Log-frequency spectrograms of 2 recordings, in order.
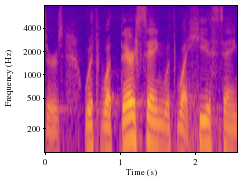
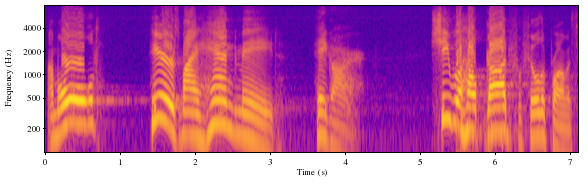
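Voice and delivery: put-on much higher, louder old woman offering her handmaid; Sarah speaking; 6 semitones higher, 12 dB louder, slower than usual. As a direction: play a desperate old wife handing over her maid. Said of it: "she says".

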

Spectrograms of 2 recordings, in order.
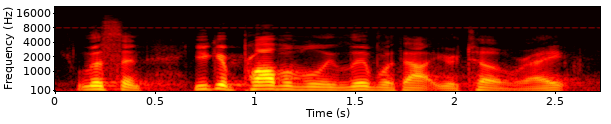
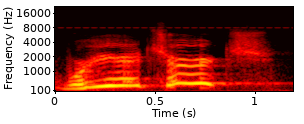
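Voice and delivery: high, slow, self-satisfied sing-song; hammed-up holier-than-thou voice; mock smug churchgoer; 5 dB louder than usual. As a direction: lampoon the proud pew-sitter.

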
